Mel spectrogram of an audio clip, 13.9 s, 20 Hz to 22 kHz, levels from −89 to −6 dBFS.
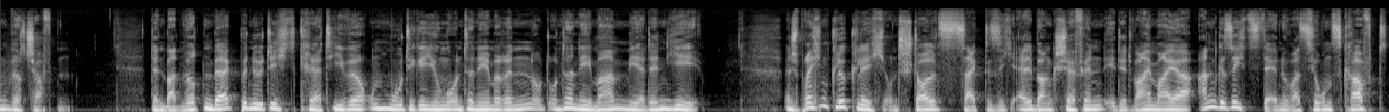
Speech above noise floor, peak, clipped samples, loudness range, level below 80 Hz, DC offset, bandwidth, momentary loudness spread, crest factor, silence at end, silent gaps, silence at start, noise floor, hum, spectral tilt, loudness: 34 dB; -8 dBFS; under 0.1%; 3 LU; -56 dBFS; under 0.1%; 15.5 kHz; 6 LU; 14 dB; 0.05 s; none; 0 s; -54 dBFS; none; -5.5 dB/octave; -21 LUFS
